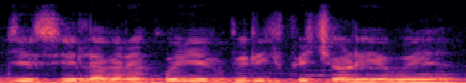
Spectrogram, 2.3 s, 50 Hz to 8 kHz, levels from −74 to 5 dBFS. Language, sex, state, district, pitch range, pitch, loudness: Hindi, male, Chhattisgarh, Kabirdham, 145-155 Hz, 155 Hz, -13 LUFS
